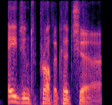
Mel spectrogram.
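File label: "agent provocateur", British English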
